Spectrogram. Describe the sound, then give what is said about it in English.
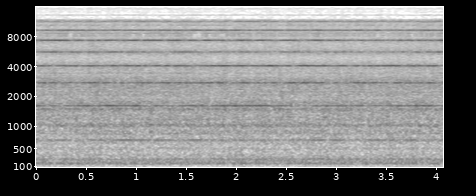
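A hairdryer drones steadily in the background, a constant high-pitched electronic tone with bright harmonics that holds at an even level throughout, with no speech over it. “Yeah, well, I think really, apologies for the fire alarm in the background, it's just a hairdryer.”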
